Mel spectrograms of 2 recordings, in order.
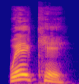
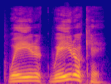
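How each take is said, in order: First: The phrase is contracted into two short syllables. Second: The phrase is said with all its syllables.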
